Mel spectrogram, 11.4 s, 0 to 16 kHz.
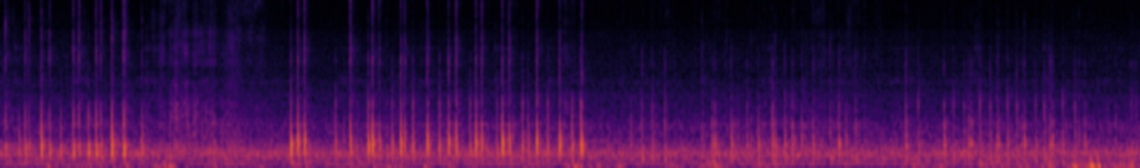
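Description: Fingers scratch the knit upper and the rubber sole edge of an empty multicolor knit Nike Kobe 9 high-top sneaker. Quick, dry scratching clicks come in dense bursts, loudest in the first six seconds, with a brief lull near two seconds. The scratching then continues more softly and sparsely over a faint steady low hum.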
